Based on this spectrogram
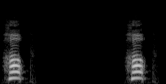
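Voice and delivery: high, loud bouncy calls; bouncy hop. Pretend. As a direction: call it out with a bounce. Rabbit hop sound effect.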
